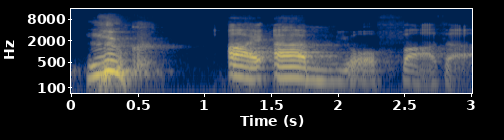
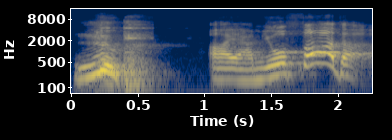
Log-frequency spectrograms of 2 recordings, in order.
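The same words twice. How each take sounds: First: Low, slow menacing Vader reading; Darth Vader impression. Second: "Luke" called out loud, then "I am your father" firm; a bolder variant of the Vader line; louder Vader take. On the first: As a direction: drop deep and drag it out like Vader. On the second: Retold or imitated. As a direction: bark the name "Luke" before the line. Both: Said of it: "he could have said it like this".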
